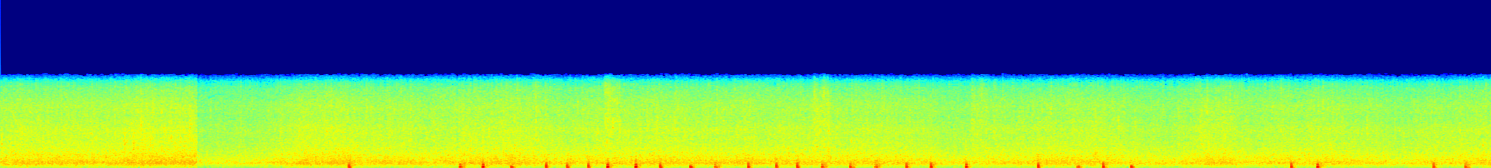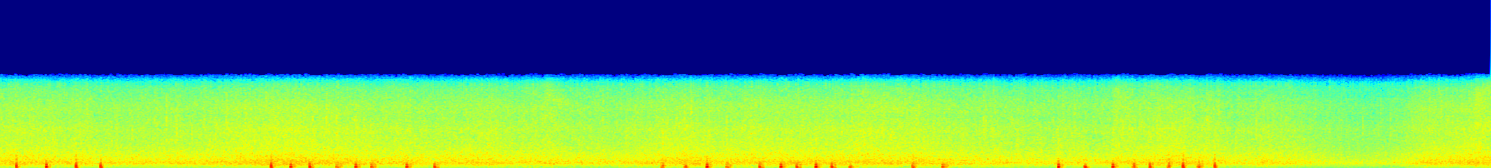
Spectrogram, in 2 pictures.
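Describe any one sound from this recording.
Rain falls steadily in a video game.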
